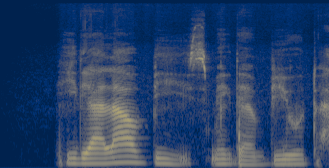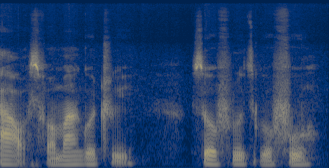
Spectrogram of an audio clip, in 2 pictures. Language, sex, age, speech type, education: Nigerian Pidgin, male, 15-29, spontaneous, tertiary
